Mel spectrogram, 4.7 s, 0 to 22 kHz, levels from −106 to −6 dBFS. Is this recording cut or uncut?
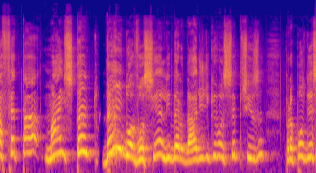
cut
